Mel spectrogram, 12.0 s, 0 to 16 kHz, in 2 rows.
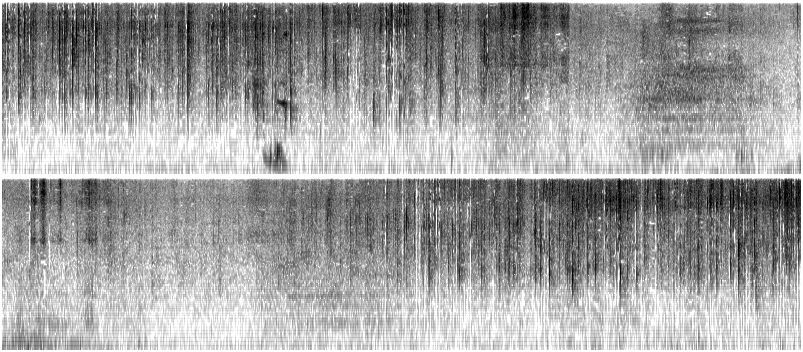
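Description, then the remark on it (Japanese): A thin, steady trickle of water from Fudo Falls (Fudo no Taki), a small waterfall with one or two thin lines of falling water, a soft continuous splashing hiss with a few brief crunchy rustles. “まあ、滝つっても、あの、音聞いて、だいたい5冊しかと思うんですが、ちょろちょろちょろちょろ、あの、細い水の線がですね、1本、2本流れてるという、まあそんな可愛らしい滝ではあるんですが”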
